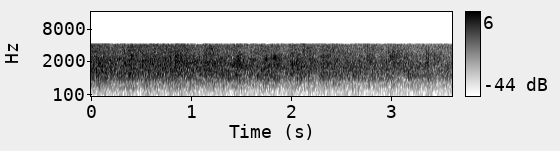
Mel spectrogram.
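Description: Loud, sustained applause from an audience, a dense wash of many hands clapping steadily throughout with no voices standing out.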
